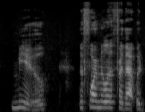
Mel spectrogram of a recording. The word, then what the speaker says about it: mu: to symbolize with the Greek letter mu it's pronounced mu the formula for that would be X1 plus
